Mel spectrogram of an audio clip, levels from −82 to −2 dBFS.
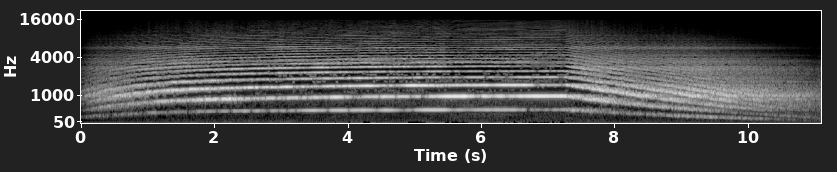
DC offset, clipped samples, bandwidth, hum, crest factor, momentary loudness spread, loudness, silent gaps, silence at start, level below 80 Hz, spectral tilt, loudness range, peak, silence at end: under 0.1%; under 0.1%; 15.5 kHz; none; 12 dB; 13 LU; -15 LUFS; none; 0.05 s; -68 dBFS; 1 dB/octave; 6 LU; -4 dBFS; 0 s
